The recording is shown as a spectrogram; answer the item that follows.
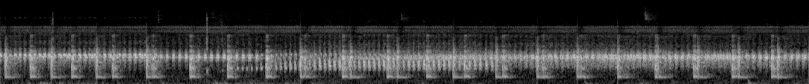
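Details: Frogs calling in nature: a dense chorus of short knocking pulses, about four per second, layered over a steady ringing trill and a high constant insect drone.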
